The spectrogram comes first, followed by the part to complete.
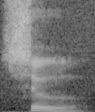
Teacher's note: es una S sonora, es decir, pronuncio S pero vibrando las cuerdas vocales, como si fuese una avispa o una mosca, de forma exagerada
